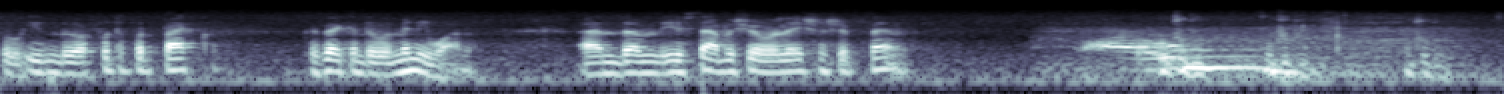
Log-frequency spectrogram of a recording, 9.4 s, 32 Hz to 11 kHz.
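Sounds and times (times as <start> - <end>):
speech: 0.0 - 5.8, 6.8 - 8.0
human voice imitating a tiger's friendly chuffing greeting: 6.6 - 9.2.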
